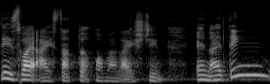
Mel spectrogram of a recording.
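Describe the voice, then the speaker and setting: This woman talks at a moderate pace with a somewhat breathy quality. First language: not English. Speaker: actress and live streamer. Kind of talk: panel discussion. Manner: halting.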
